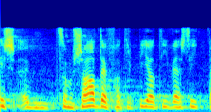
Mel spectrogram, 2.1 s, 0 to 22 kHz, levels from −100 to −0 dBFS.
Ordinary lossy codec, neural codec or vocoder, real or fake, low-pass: none; none; real; none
